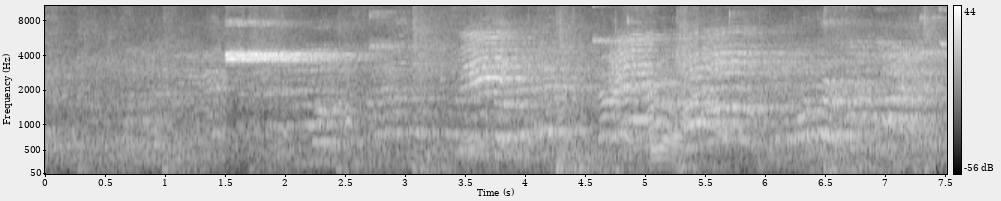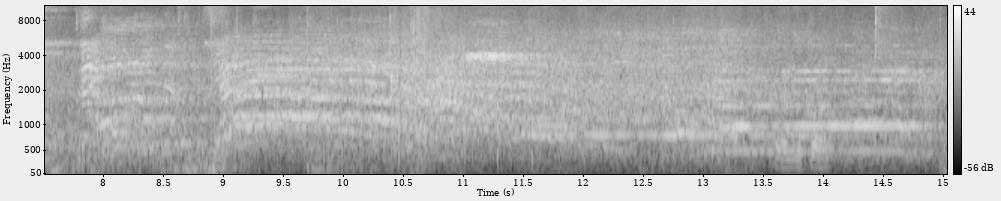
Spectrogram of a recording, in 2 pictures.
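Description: Volleyball rally in a reverberant gym: a short high whistle blast about a second and a half in, then the ball being struck and players and spectators shouting through the rally.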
